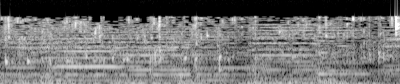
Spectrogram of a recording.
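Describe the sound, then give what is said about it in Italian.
Wine pours into a glass in a steady, continuous liquid stream, with an even rushing and gurgling texture that holds at a fairly constant level for the whole stretch. “Microfono per la patria. No, microfonami per favore sto bicchiere. Ah, vedi come. Non so se sia venuto.”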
